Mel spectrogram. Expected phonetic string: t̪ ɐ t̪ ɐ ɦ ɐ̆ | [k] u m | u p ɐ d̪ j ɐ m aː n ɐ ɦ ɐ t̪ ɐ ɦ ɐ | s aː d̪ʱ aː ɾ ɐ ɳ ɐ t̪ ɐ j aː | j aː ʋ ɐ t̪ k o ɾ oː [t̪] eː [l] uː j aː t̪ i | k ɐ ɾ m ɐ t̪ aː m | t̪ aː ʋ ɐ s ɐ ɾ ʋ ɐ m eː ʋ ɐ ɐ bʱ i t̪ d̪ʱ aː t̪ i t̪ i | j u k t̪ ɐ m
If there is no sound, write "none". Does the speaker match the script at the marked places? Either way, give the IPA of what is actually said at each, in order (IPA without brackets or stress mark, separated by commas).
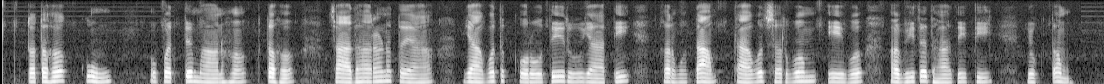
k, t̪, ɾ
